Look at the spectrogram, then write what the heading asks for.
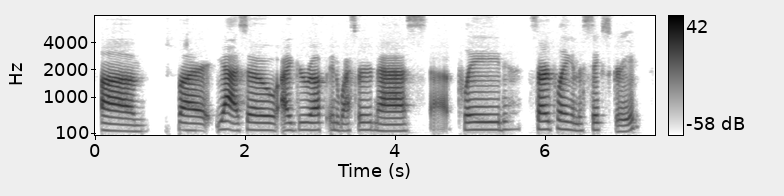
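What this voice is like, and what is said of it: Slight Massachusetts accent. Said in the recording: “about 45 minutes outside of Boston. You can hear my accent a little bit. ... Yeah, you can. ... Whenever I talk of home, it comes out.”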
